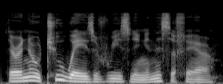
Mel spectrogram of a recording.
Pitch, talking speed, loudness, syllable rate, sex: 135 Hz, 270 wpm, -18 LUFS, 6.9 syllables/s, female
